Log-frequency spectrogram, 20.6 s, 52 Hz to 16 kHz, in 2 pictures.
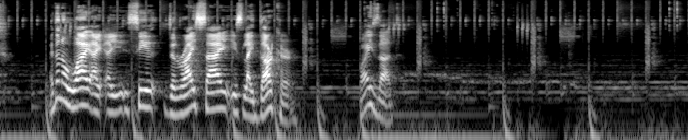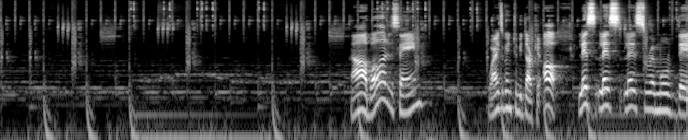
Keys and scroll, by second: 7.4 alt+shift+f, 7.8 super+s.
